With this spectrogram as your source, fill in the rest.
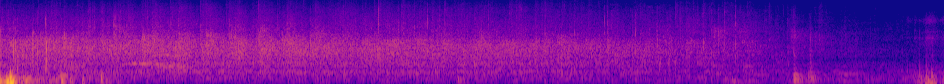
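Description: Applause rings through the House of Delegates chamber, a full room clapping steadily for several seconds before fading away, followed by a few isolated knocks and near silence.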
